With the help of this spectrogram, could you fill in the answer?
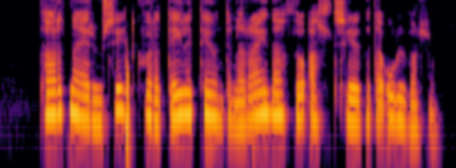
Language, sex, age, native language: Icelandic, female, 40-49, Icelandic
